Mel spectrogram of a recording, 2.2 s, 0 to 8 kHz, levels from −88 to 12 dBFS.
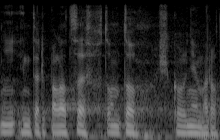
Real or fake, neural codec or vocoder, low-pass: real; none; 7.2 kHz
